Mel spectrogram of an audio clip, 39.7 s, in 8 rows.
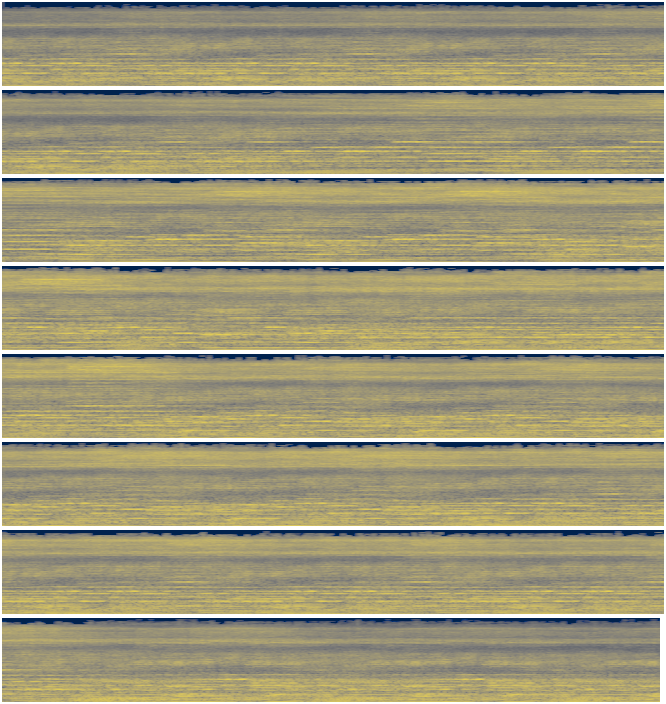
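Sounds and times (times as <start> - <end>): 
choir singing: 0.0 - 39.6.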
